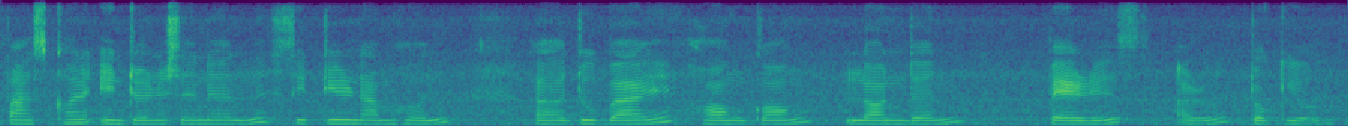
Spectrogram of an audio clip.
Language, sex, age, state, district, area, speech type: Assamese, female, 18-30, Assam, Sonitpur, rural, spontaneous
